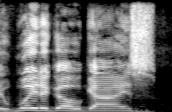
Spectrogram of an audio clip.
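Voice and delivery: imitating an encouraging coach. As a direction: cheer the team on like an upbeat coach. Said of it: "he was an incredible encourager".

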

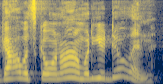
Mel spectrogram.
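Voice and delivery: mock pleading with God, mildly frustrated. Preacher retelling his complaint to God at the yard sale, frustrated. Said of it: "I'm frustrated".

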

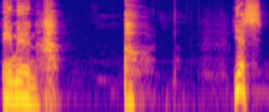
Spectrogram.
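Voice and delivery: ordinary delivery

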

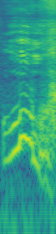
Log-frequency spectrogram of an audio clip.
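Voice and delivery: high, loud reactive "ooh"; retold squeamish ooh. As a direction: let out a sudden high mock yelp. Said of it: "you just hear me go".

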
